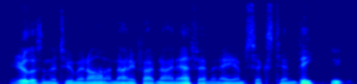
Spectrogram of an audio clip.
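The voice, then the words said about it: Exaggerated radio announcer voice. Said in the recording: “Are you doing Delilah? ... I'm doing me with like 10% more me.”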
